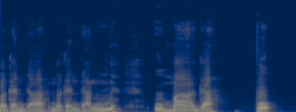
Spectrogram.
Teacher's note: Magandang, the stress is at the end, magandang umaga po.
